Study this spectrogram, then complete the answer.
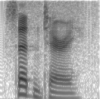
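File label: "sedentary", English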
